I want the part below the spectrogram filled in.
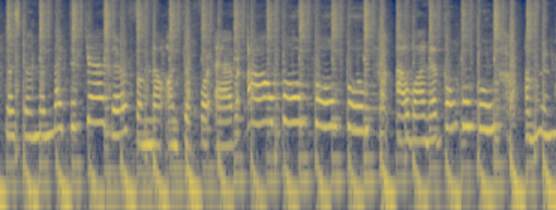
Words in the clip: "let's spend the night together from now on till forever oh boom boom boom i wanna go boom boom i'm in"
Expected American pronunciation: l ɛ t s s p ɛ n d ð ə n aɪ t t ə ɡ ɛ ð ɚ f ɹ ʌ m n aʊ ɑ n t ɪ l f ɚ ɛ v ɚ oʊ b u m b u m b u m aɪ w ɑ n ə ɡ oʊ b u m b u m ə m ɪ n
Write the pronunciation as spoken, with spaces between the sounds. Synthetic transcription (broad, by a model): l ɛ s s ɛ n ð ə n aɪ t t ə ɡ ɛ ð ɚ f ɹ ʌ m n aʊ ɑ n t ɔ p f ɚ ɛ v ɚ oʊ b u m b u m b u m aɪ w ɑ n ə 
